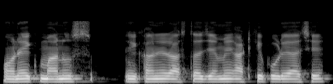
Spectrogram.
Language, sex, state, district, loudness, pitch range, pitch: Bengali, male, West Bengal, Jhargram, -14 LUFS, 125-130 Hz, 130 Hz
